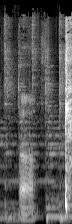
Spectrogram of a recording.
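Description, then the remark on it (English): Raspy coughing from a person with asthma, in a short series of bursts, with some throaty, voiced rasp between them and a sharper, louder cough at the end. “if I cough, boy, my asthma been kicking my butt, y'all.”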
